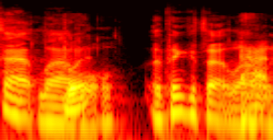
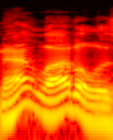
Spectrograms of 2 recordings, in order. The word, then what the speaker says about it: atlatl: I've never pronounced that word. I think it's atlatl.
